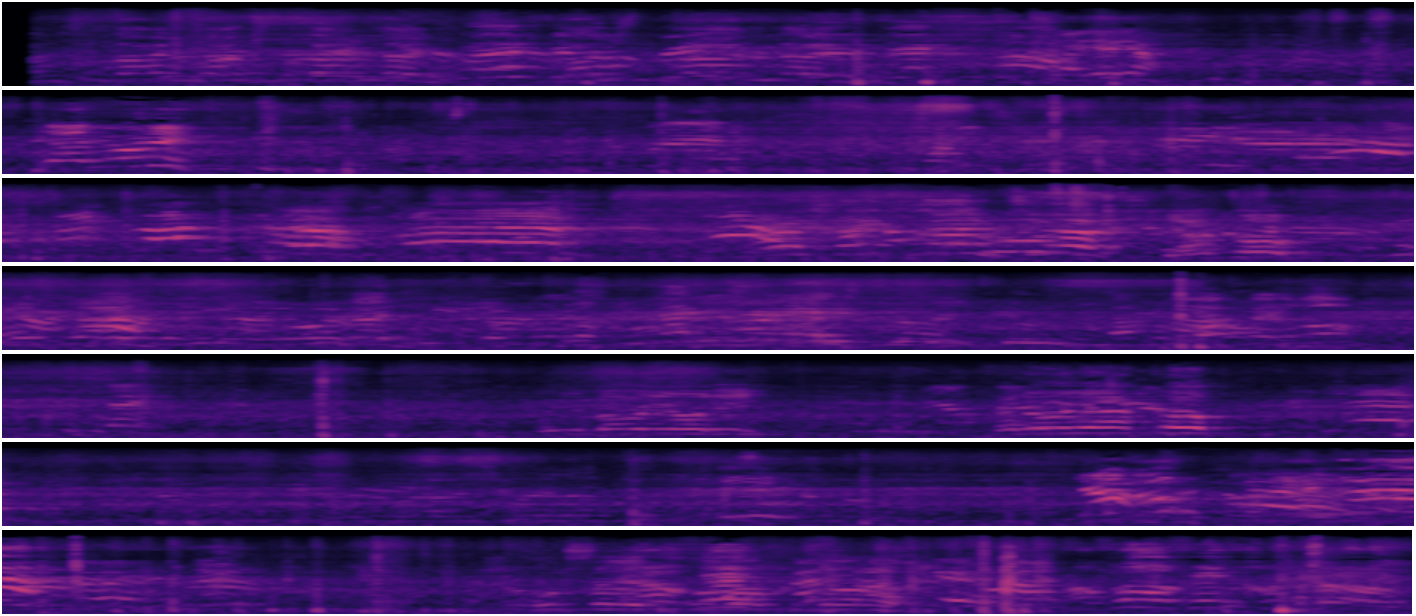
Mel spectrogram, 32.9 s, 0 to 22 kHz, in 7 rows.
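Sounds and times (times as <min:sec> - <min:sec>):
low field noise: 0:00.1 - 0:32.9
voices calling out and shouting: 0:00.1 - 0:32.9
young players shouting: 0:07.8 - 0:17.3, 0:25.8 - 0:29.2.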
